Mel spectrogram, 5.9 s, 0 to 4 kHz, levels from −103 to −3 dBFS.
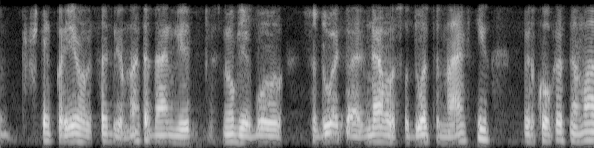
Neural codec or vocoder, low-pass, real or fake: codec, 32 kHz, 1.9 kbps, SNAC; 3.6 kHz; fake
